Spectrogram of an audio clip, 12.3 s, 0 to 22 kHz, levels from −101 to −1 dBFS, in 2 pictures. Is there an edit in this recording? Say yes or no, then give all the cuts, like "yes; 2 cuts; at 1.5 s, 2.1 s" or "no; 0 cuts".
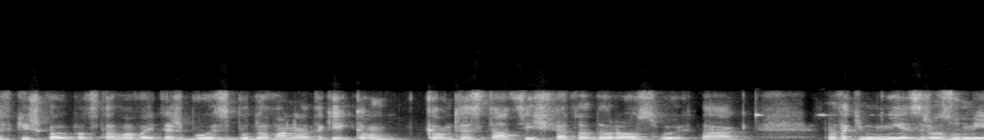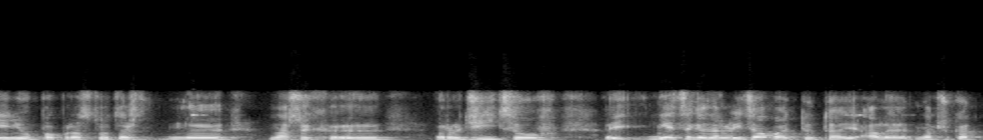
no; 0 cuts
